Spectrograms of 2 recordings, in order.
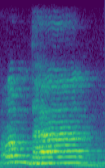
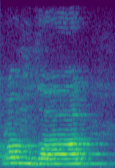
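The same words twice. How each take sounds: First: The middle consonant is a plain d sound. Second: The middle consonant is the emphatic Arabic ḍ. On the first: "باللغة الإنجليزية ماذا نقول؟" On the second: "نريد أن نقول رمضان بالضاد"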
